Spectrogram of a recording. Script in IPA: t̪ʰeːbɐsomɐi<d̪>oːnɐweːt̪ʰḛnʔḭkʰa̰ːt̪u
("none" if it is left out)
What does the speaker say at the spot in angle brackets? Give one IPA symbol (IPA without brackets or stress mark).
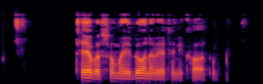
d̪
